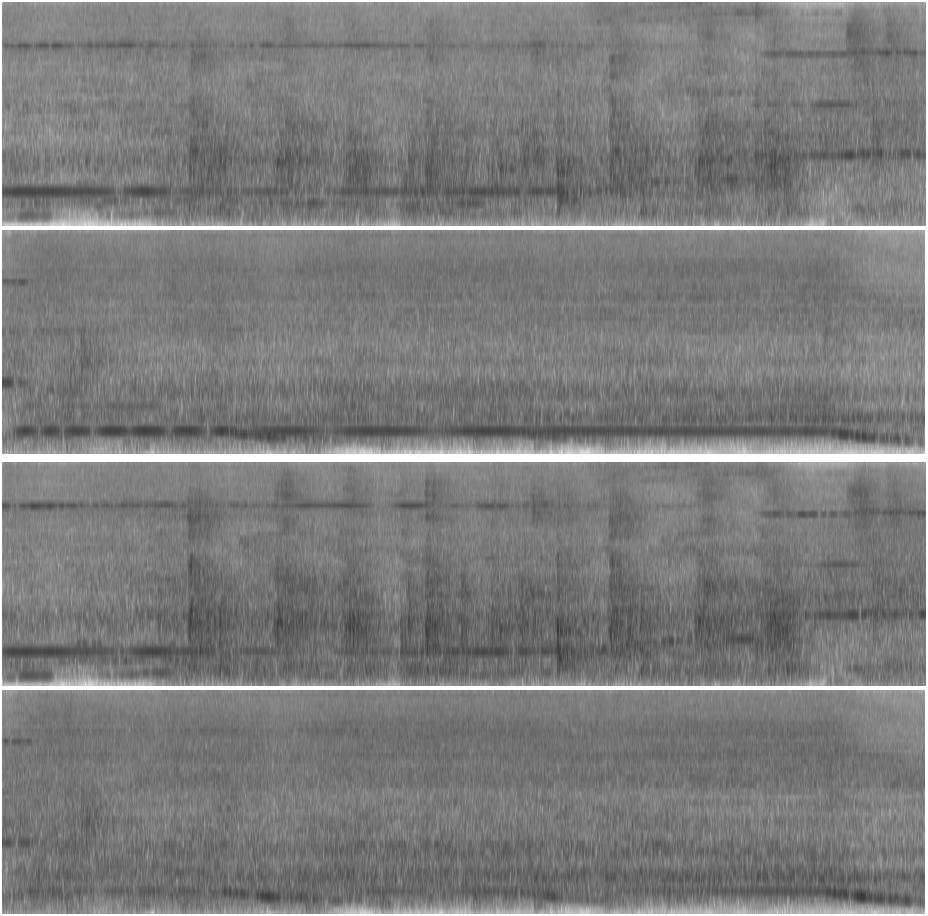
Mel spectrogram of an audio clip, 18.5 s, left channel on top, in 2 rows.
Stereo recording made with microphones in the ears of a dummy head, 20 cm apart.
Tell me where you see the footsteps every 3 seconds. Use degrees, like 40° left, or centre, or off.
60° right, 30° right, 10° left, 30° left, off, off.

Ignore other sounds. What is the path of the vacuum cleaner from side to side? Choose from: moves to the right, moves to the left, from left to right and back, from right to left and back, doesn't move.
doesn't move.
